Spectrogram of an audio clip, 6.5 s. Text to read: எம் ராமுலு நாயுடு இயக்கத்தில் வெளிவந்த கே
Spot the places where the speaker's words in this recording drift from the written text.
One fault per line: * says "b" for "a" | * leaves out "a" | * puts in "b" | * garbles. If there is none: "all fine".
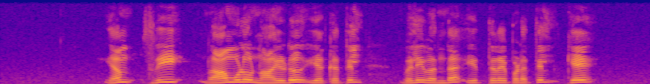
* puts in "ஸ்ரீ"
* puts in "இத்திரைப்படத்தில்"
